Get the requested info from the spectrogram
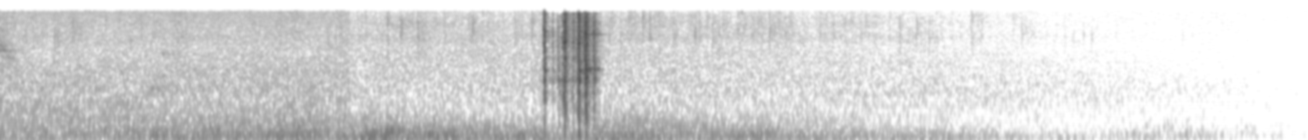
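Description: A steady low rumbling noise, with a few sharp clicks close together about three seconds in, fading away to silence near the end.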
